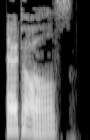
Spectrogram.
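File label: "atolls", English, uk British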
